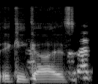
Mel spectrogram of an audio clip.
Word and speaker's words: ikigai: of ikigai i-k-a-g-a-i and there's a couple of ways to pronounce it but i've i've i know i know a few women who've met who've met them in bars icky guys that's that's exactly how i remember how to say it guy because of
